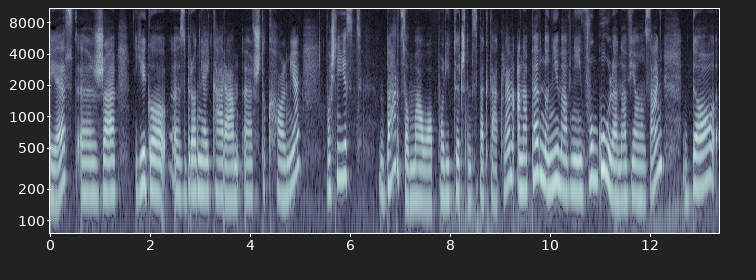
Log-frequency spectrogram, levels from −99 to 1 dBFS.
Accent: native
